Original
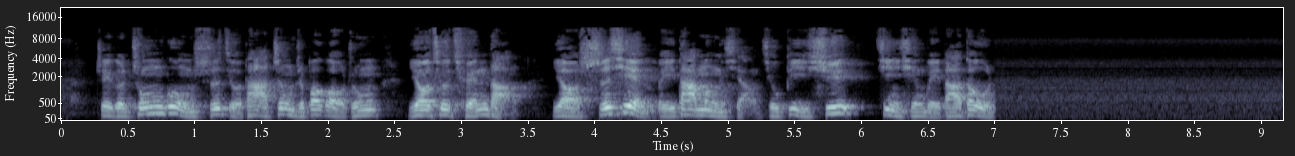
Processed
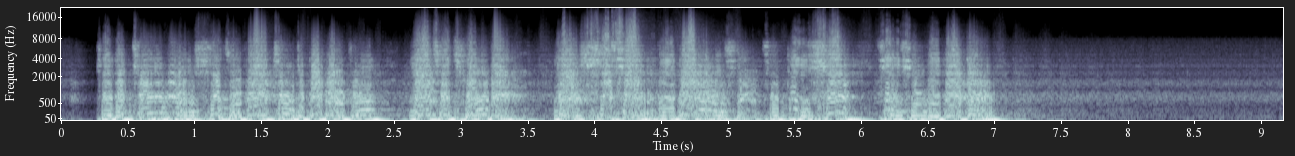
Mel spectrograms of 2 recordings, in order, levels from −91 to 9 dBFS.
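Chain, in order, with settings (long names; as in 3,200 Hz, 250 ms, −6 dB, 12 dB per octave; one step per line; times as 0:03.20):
lower of the sound and its delayed copy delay 1.3 ms
Butterworth low-pass 6,000 Hz 36 dB per octave
low-shelf EQ 66 Hz +10.5 dB
sine wavefolder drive 20 dB, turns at −6 dBFS
tape delay 346 ms, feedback 86%, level −17.5 dB, low-pass 3,500 Hz
on a send at −18.5 dB: convolution reverb RT60 0.75 s, pre-delay 4 ms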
